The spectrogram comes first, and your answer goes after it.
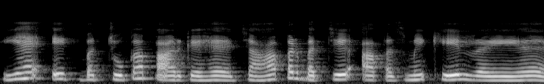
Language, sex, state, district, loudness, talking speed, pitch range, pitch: Hindi, female, Haryana, Rohtak, -15 LUFS, 155 wpm, 195-230 Hz, 210 Hz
